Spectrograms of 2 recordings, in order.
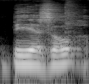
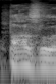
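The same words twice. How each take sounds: First: It is said with an American pronunciation. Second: It is said with a British pronunciation.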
